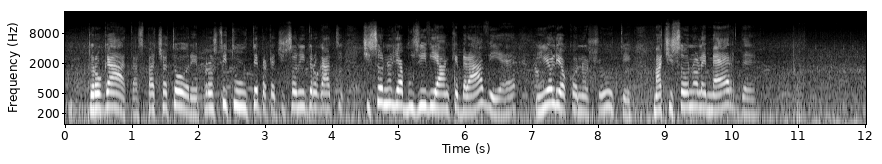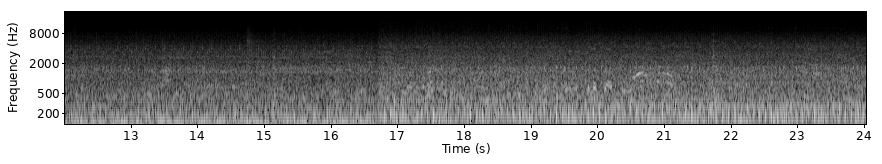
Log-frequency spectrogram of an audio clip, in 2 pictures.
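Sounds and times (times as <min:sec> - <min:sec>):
diesel engine idling: 0:00.0 - 0:24.0
street noise: 0:00.0 - 0:24.0
faint voices: 0:13.1 - 0:24.0.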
